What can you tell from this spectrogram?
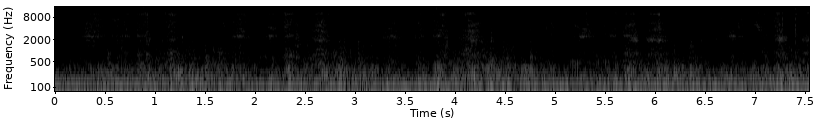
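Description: Kitchen knife slicing boiled pork belly against a wooden chopping board: a steady run of short sawing, scraping strokes, about three a second, over a low steady hum.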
